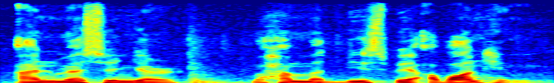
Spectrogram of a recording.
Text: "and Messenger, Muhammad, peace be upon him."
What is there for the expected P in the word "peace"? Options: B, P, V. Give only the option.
B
